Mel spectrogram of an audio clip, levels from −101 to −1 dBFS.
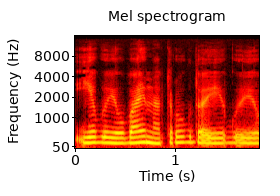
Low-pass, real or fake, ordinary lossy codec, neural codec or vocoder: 14.4 kHz; real; AAC, 64 kbps; none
